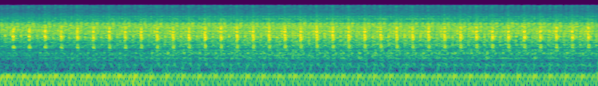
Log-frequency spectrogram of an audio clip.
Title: Dodge ram engine knock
